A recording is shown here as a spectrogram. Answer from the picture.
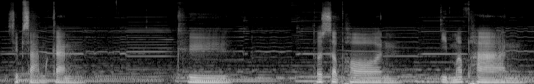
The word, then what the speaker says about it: ทศพร: สวัสดีครับพบกับรายการคำวัดวันนี้เสนอคำว่าทศพรคำว่าทศพรสะกดด้วยททหารสกสาราพอพานรอเรืออ่านว่าทศพร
